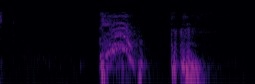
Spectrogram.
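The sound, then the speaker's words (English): Two rough bursts of coughing and throat clearing, the first lasting about half a second and the second a little shorter, with quiet background between them and no talking. “I hadn't coughed a single time all day till I came up here.”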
